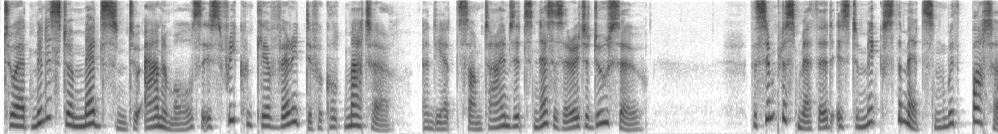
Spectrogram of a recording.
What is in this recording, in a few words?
Female speech English Mono output, 4bit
